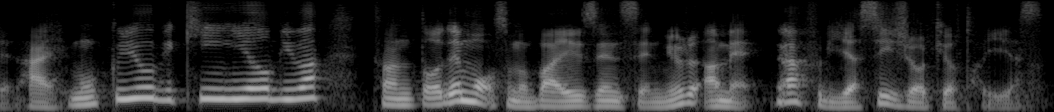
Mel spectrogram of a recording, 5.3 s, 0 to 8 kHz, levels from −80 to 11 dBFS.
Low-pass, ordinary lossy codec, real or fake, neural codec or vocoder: none; none; fake; codec, 16 kHz, about 1 kbps, DyCAST, with the encoder's durations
